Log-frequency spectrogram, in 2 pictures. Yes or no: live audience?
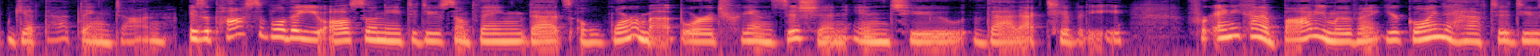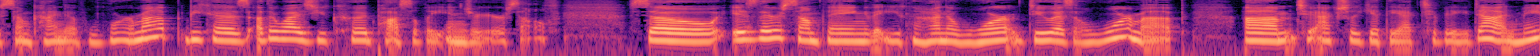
no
